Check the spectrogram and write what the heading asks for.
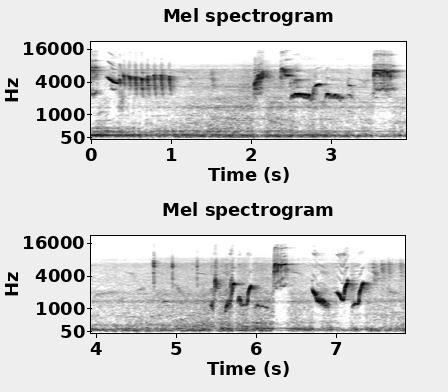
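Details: A white-rumped shama sings to provoke other shamas: a high buzzy trill, then short rising whistles and sharp upslurred notes in bursts, with background noise throughout.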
